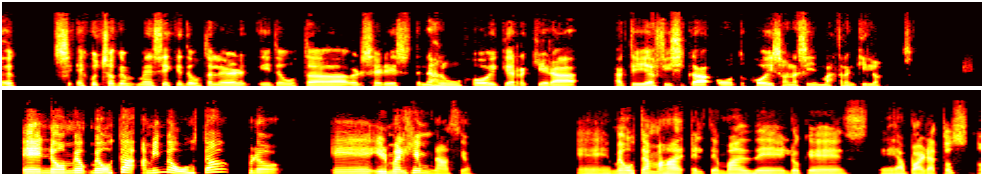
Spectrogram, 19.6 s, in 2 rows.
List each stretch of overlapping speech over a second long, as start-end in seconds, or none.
none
